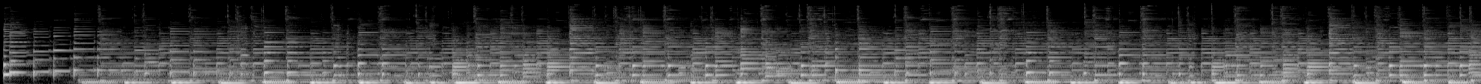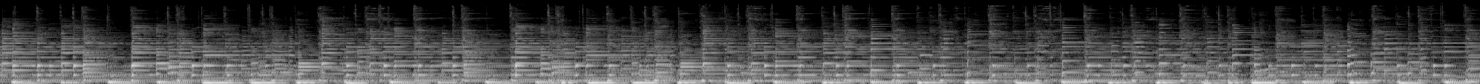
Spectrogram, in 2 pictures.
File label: banjo signal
